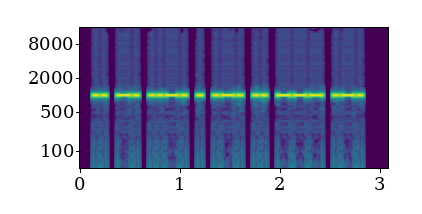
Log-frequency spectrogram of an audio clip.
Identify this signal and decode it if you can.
Morse code, heard as a keyed tone, about 30 wpm, 1000 Hz. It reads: INFERIOR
